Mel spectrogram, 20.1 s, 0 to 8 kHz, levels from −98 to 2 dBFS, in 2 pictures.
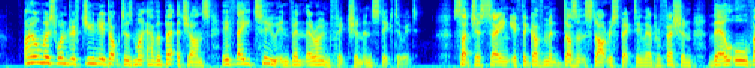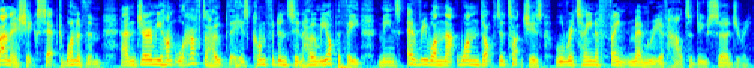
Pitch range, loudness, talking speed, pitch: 135-185 Hz, -29 LUFS, 205 wpm, 165 Hz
